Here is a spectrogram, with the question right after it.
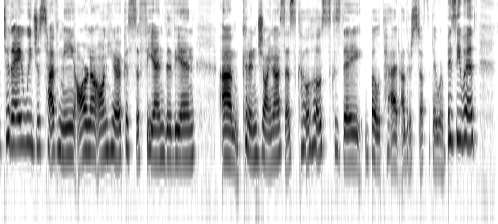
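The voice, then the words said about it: Slightly hoarse voice. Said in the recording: “I'm just like recovering from being sick, so my voice is a little hoarse.”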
